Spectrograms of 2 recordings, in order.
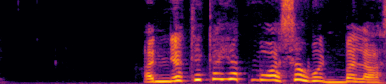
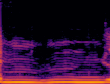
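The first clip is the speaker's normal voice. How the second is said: soft choked sob; mother holding back tears over her son; tearful whimper; 2 semitones lower, 4 dB quieter than usual. Acted. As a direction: let a small sob slip out.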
